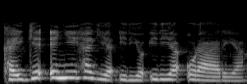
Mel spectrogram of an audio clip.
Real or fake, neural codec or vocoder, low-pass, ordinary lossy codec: real; none; 7.2 kHz; none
